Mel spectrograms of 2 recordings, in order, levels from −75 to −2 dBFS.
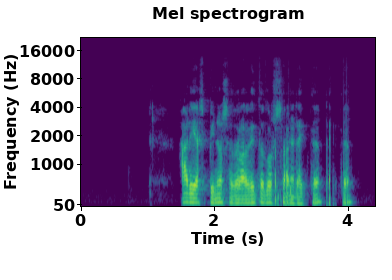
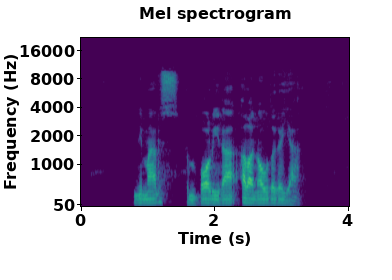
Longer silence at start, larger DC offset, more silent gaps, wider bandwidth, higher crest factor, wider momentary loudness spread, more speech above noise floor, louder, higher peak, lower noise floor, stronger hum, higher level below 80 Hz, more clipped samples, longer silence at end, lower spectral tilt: first, 1.5 s vs 0.8 s; neither; neither; first, 13.5 kHz vs 11 kHz; about the same, 18 dB vs 22 dB; second, 10 LU vs 13 LU; first, 51 dB vs 40 dB; first, -19 LUFS vs -30 LUFS; first, -2 dBFS vs -10 dBFS; about the same, -69 dBFS vs -70 dBFS; neither; first, -40 dBFS vs -52 dBFS; neither; second, 0.35 s vs 0.75 s; first, -7 dB/octave vs -4.5 dB/octave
